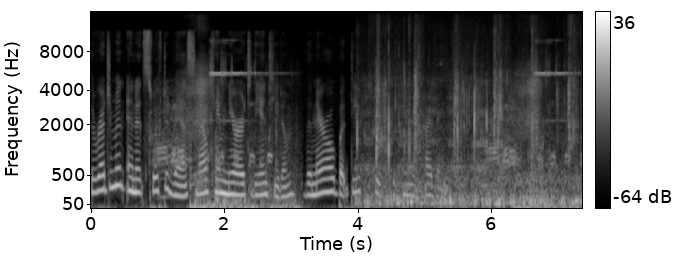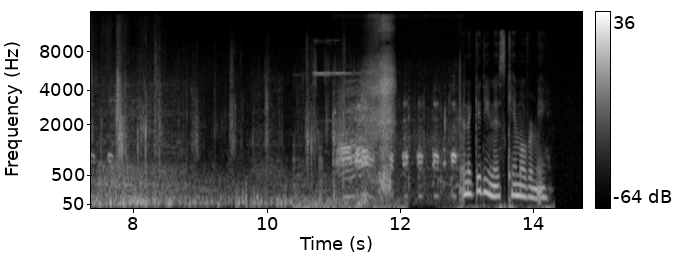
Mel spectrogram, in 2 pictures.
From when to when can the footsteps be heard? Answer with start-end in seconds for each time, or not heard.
4.0-11.7.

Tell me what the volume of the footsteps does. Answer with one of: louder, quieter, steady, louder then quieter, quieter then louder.
quieter.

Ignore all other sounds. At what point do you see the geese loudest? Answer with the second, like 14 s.
11 s.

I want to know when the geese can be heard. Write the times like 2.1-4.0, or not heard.
0.8-2.9, 5.8-7.7, 11.0-13.0.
